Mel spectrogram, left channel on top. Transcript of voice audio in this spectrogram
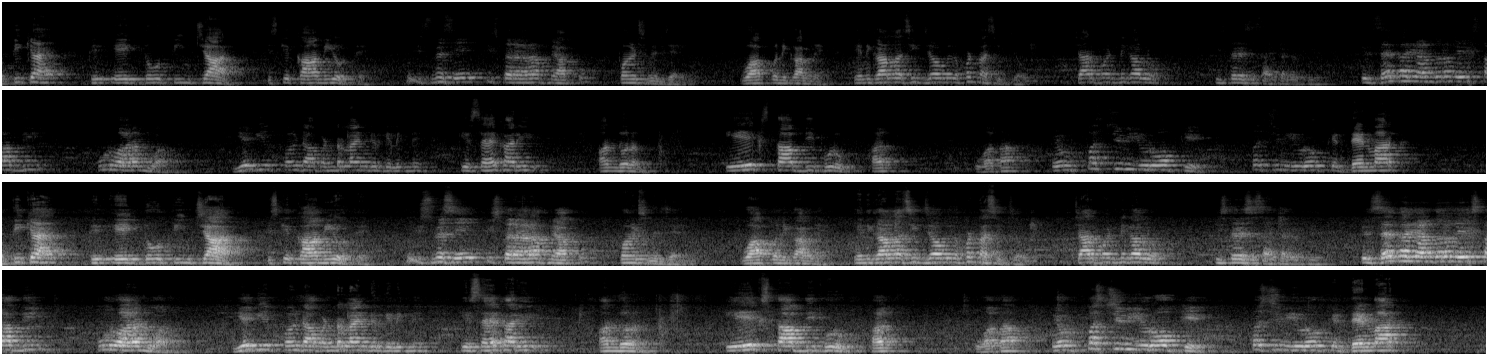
क्या है, फिर 1 2 3 4 इसके काम ही होते हैं। तो इसमें से इस पैराग्राफ में आपको पॉइंट्स मिल जाएंगे, वो आपको निकालने हैं। ये निकालना सीख जाओगे तो पढ़ना सीख जाओगे। 4 पॉइंट निकाल लो, इस तरह से सहायता करती है। फिर सहकारी आंदोलन 1 शताब्दी पूर्व आरंभ हुआ था। ये भी एक पॉइंट आप अंडरलाइन करके लिख दें कि सहकारी आंदोलन 1 शताब्दी पूर्व हुआ था, एवं पश्चिमी यूरोप के डेनमार्क,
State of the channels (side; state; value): left; quieter; 12.4 dB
